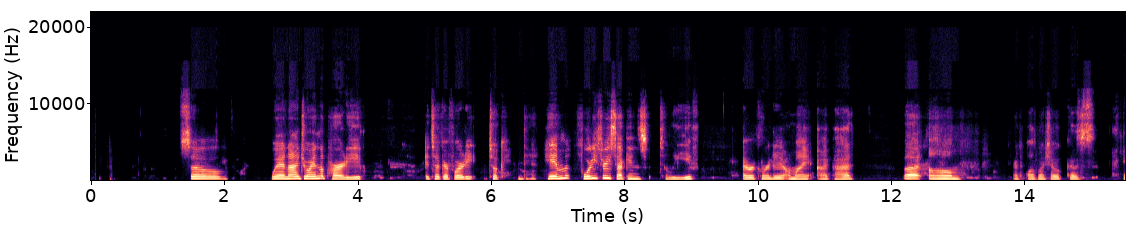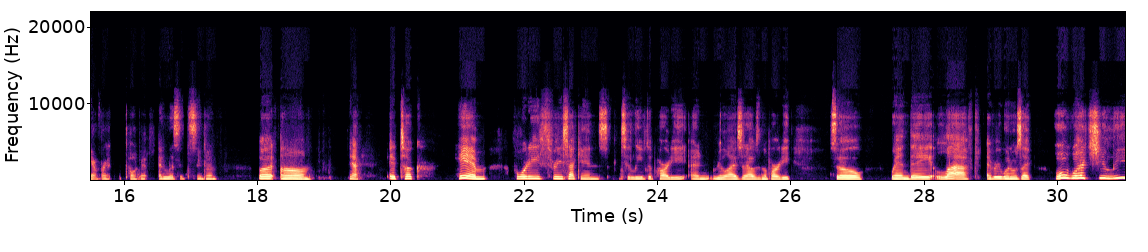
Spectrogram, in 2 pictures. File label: voice message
